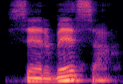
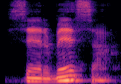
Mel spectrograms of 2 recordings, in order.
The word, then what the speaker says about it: cerveza: In Latin American Spanish, Z is very simple. It's pronounced just like S. This means that any word with a Z sounds exactly the same as if it had an S.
